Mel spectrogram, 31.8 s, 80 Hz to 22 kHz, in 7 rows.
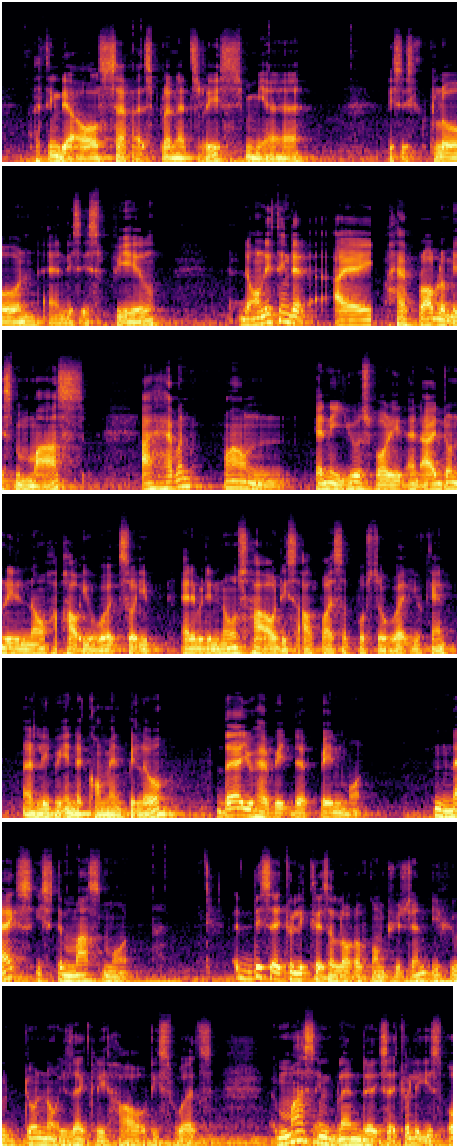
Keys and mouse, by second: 2.7 click, 23.5-24.4 drag.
